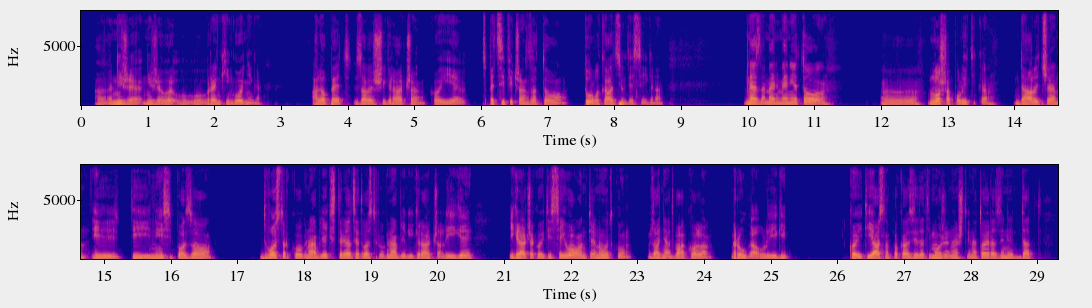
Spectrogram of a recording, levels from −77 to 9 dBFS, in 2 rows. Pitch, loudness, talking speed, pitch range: 155 Hz, -24 LUFS, 145 wpm, 145-170 Hz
